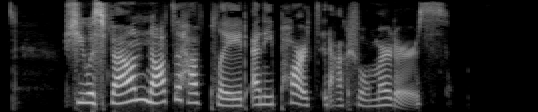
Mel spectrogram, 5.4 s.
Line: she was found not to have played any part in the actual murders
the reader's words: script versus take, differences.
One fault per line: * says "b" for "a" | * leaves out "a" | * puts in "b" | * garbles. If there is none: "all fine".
* leaves out "the"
